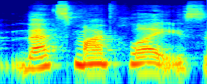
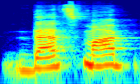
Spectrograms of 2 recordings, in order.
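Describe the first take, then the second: First: "my" hoch und betont, Rest abfallend; stress on my. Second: Said in the usual way. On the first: Shown as a demonstration. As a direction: lift "my" up high and lean on it.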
